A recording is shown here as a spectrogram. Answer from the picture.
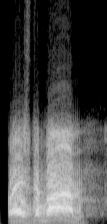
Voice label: radio bot query bomb, swat; Counter Strike Model Pack; CS:GO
